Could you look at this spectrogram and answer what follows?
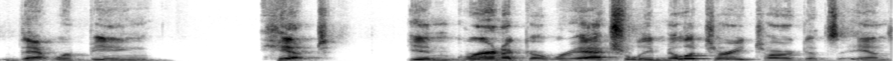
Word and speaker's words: Guernica: How did Wernicke color the thinking about strategic bombing? It had some influence, but, and I pronounced it Guernica, so I'm not correcting you. It's because my Spanish is off.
